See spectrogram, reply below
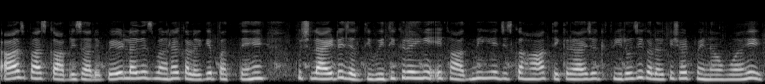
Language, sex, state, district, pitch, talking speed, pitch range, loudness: Hindi, female, Bihar, Bhagalpur, 260 Hz, 280 wpm, 245-280 Hz, -17 LUFS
